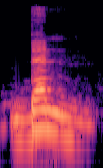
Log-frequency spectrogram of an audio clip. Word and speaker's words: ben: Ben, on avait dit ça en haut. Ben qui signifie moi se prononce ben on écrit ben ben se prononce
